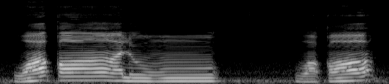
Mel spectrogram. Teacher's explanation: قاف کو ایک الف کی مقدار کھینچ کر پڑھیں گے، اور قاف مستعلیہ میں سے اس لیے قاف کو موٹا پڑھیں گے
